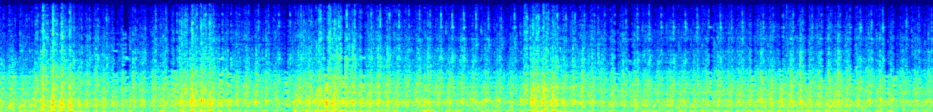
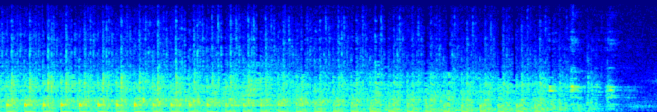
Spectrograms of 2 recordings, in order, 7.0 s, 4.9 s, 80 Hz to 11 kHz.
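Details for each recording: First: Early Redditch Royal Enfield 350 Bullet after unblocking pilot jet, new oil pumps and head tightening, ignition slightly retarded: steady single-cylinder thump with gear-train chatter from the dynamo and magneto drive, no engine clatter or knock, no smoke; normal idle. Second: Early Redditch Royal Enfield 350 Bullet with a later Concentric carburettor and new oil pumps, being revived. Single-cylinder idle with a light, regular top-end tick over its thump, then shut-off. Cause: excess play in the exhaust pushrod, adjusted afterward along with retightened cylinder head nuts.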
